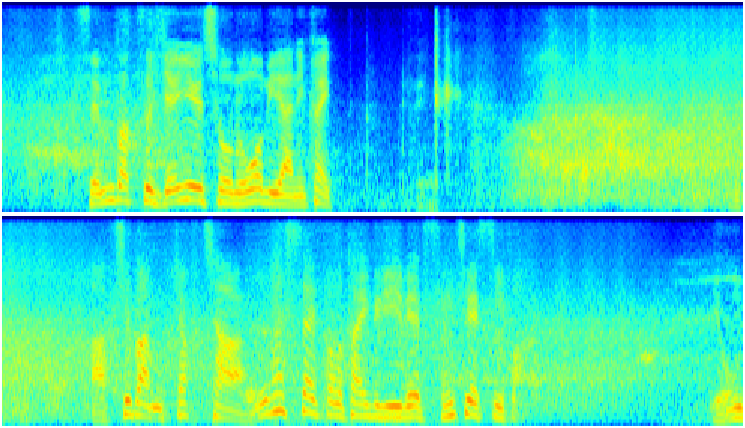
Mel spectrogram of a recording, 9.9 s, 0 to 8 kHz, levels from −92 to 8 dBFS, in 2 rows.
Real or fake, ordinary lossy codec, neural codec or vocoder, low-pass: fake; none; codec, 16 kHz, 0.5 kbps, FunCodec, trained on Chinese and English, 25 frames a second; 7.2 kHz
